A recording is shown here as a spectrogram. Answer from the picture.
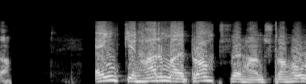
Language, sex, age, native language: Icelandic, male, 14, Icelandic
